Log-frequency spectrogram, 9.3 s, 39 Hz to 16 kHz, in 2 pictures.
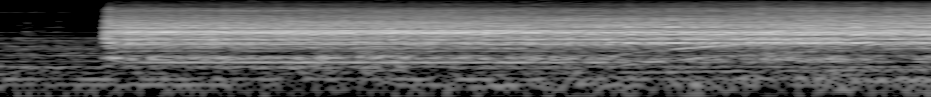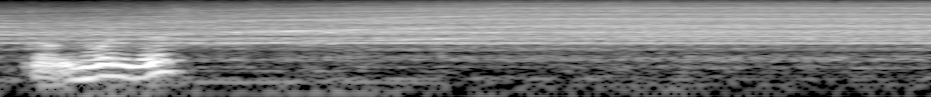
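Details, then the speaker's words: Sony DSR-11 DVCAM deck, underside exposed, in fast forward: thin steady high squeal; owner suspects the capstan motor, though reels are driven by a separate reel motor, source unconfirmed. "was it capston motor or what what's making that racket could be the capston motor I guess"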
